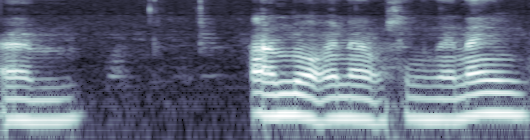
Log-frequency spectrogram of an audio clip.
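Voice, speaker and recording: A woman speaks in a very deep, low pitch with a dark, mellow tone. Her intonation is monotone and flat. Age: 20s. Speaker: vlogger. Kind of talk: personal vlog monologue. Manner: halting, self-correcting.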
